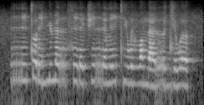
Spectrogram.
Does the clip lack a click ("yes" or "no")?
yes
